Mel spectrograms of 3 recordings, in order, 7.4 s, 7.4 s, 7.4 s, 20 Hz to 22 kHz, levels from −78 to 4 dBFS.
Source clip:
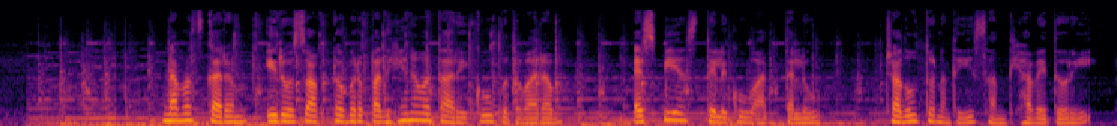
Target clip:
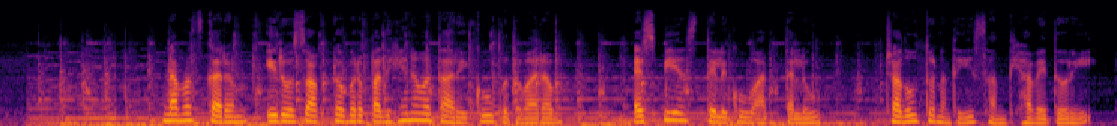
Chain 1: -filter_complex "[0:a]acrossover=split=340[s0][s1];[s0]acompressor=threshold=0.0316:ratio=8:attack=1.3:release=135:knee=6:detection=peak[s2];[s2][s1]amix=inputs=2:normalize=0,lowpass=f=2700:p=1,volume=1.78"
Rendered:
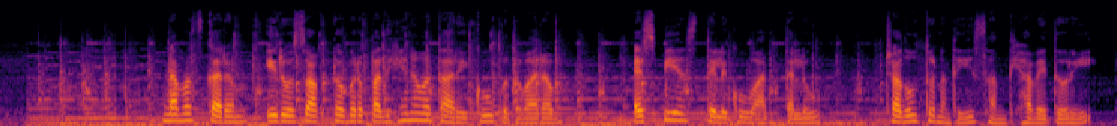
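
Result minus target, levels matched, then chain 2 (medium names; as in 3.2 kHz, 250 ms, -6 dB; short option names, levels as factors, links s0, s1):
compression: peak gain reduction +9.5 dB
-filter_complex "[0:a]acrossover=split=340[s0][s1];[s0]acompressor=threshold=0.112:ratio=8:attack=1.3:release=135:knee=6:detection=peak[s2];[s2][s1]amix=inputs=2:normalize=0,lowpass=f=2700:p=1,volume=1.78"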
